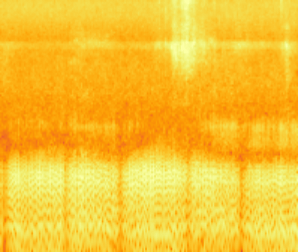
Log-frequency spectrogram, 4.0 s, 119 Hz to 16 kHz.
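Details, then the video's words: Kitten purring on a person's lap, a steady low rumbling purr broken into long strokes with brief dips roughly every 0.7 to 0.9 seconds, faint light rustling above. "ASMR kitten purring on my lap"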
